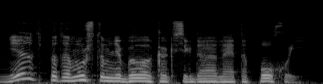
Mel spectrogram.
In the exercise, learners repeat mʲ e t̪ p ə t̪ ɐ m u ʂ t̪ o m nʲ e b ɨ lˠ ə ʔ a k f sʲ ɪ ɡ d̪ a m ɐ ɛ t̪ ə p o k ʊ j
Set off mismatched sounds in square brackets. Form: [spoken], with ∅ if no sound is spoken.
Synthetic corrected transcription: [nʲ] e t̪ p ə t̪ ɐ m u ʂ t̪ o m nʲ e b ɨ lˠ ə [k] a k f sʲ ɪ ɡ d̪ a [n] ɐ ɛ t̪ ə p o [x] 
